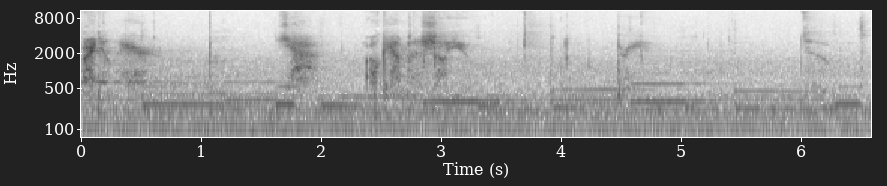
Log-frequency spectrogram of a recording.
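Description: Soft instrumental background music with held notes, with a few short breathy whispers or mouth sounds over it, about two and a half and four and a half seconds in.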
